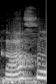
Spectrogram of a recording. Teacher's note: இதே காசு என்று சொல்லி ஒலிக்கும் போது அதுல இருக்க சூன்ற ஒலி பார்த்தோம்னா 1 மாத்திரையில ஒலிக்காமல் குறைந்து ஒலிக்குது. சோ இந்த மாதிரி பார்த்தோம்னா ஒலிக்கிறதான் குற்றியலுகரம் அப்படின்றாங்க.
